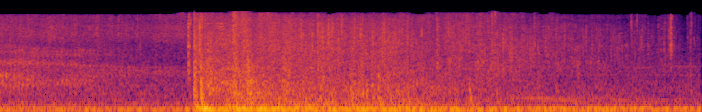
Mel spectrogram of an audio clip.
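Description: A gunshot cracks and echoes through a cave.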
